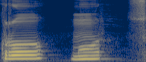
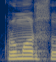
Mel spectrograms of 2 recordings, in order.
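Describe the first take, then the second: First: ক্রমর্ষ stretched out very slowly, syllable by syllable; slow sounding-out of ক্রমর্ষ; drawn-out blending. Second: Said in the usual way. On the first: Shown as a demonstration. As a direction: blend ক্রমর্ষ, dragging each sound long. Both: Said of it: "তিনটেকে আমরা যদি একসাথে উচ্চারণ করি".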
